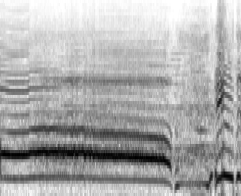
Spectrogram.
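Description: A football commentator's goal shout: one long held note on a drawn-out vowel, steady and high, that falls away about three-quarters of the way through.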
